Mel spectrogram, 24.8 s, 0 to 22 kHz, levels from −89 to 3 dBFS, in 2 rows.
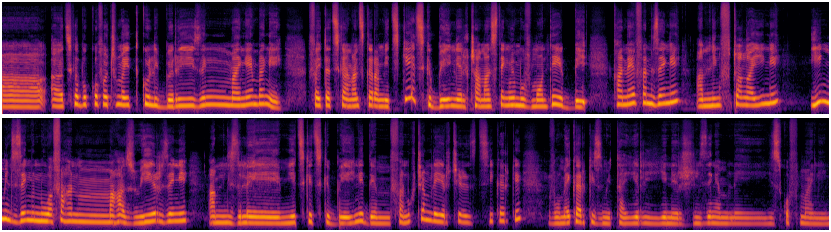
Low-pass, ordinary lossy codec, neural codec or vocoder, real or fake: none; none; codec, 44.1 kHz, 7.8 kbps, Pupu-Codec; fake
